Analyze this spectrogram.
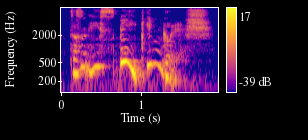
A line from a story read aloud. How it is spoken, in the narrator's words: whispered Lou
